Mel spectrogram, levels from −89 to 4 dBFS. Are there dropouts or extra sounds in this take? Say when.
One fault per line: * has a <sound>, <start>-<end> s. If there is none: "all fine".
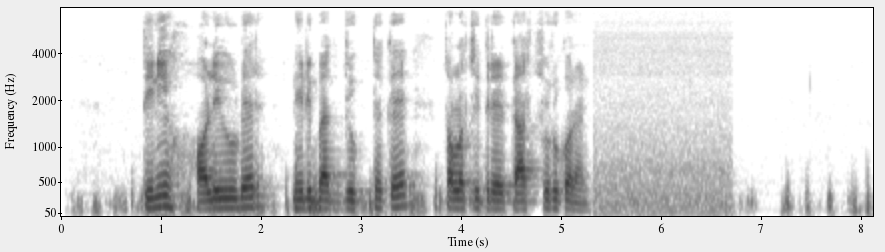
all fine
